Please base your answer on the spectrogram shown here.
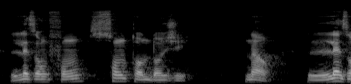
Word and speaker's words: les enfants: So there's going to be a liaison that changes the pronunciation of the S from S to Z.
